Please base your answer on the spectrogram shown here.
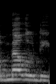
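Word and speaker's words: Mellodye: Just make sure you spell melody right. All right. M E L L O D Y E. Okay. Pronounced like music. Not no Melanie.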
